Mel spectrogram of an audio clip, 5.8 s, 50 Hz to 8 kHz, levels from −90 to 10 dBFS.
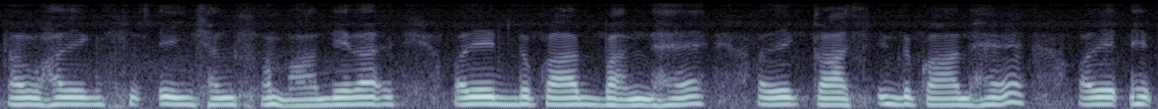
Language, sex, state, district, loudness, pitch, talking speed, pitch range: Hindi, male, Madhya Pradesh, Katni, -15 LUFS, 185 Hz, 175 wpm, 180-190 Hz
